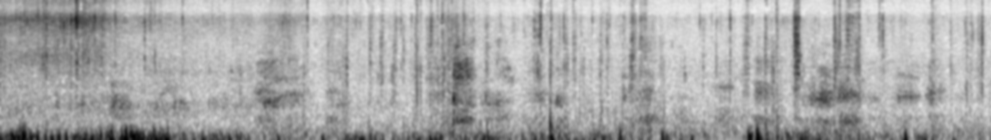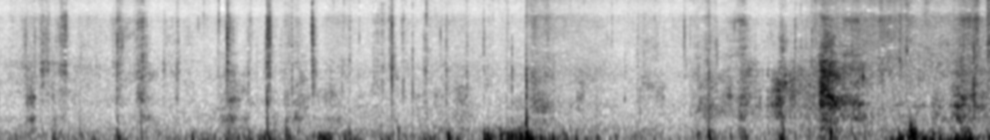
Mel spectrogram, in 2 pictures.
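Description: Two golden retrievers play-wrestling: scattered scuffs and clicks of their paws on a gravel road, with a few short dog sounds in between.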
